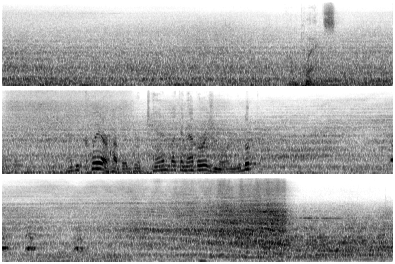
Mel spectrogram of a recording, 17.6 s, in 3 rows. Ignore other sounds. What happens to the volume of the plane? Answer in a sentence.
The volume of the plane goes up.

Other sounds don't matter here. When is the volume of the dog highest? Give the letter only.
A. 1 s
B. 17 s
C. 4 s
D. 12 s
D.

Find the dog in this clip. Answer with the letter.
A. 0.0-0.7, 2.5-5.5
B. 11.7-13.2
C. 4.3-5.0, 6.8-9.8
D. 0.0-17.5
B.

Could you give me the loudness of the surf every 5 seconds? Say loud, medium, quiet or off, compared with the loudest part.
loud, loud, medium, medium.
